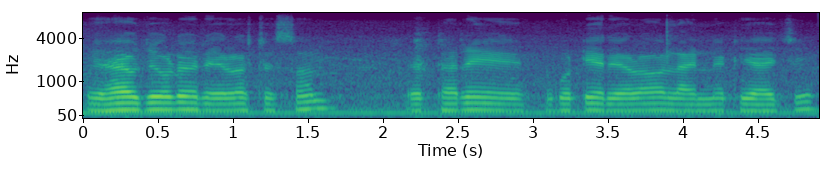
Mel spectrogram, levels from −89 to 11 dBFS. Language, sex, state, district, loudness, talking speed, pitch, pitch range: Odia, male, Odisha, Khordha, -18 LUFS, 145 wpm, 145 Hz, 140-150 Hz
